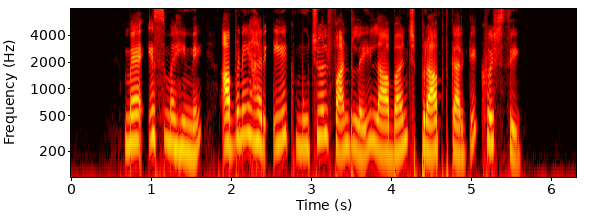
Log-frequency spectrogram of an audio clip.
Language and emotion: Punjabi, happy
